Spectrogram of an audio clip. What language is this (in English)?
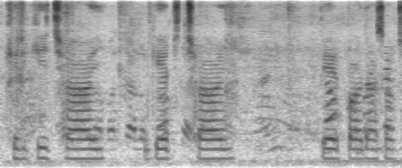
Magahi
